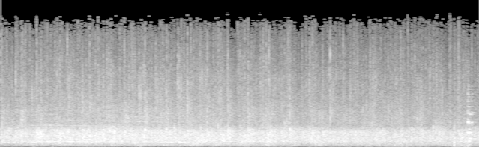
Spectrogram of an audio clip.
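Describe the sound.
An audience at a Juneteenth brunch applauds as the CEO of the King Center is welcomed to the stage. The clapping is full and steady, holding an even level from start to finish.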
